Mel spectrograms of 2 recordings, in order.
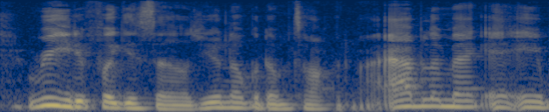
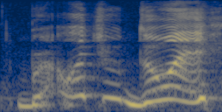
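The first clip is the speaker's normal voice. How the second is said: much higher, laughing through the words; laughing mock God; 13 semitones higher, 5 dB louder than usual. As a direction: giggle the question out.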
